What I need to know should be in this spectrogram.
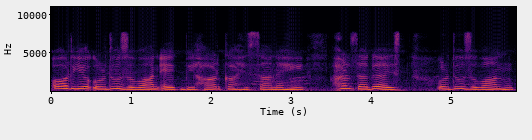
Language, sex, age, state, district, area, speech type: Urdu, female, 18-30, Bihar, Supaul, rural, spontaneous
